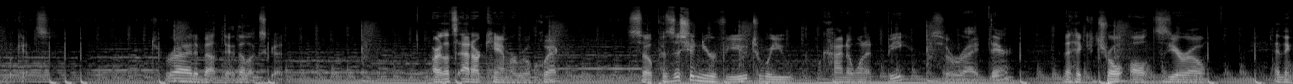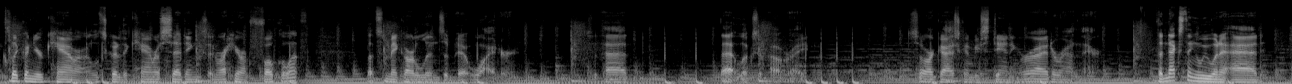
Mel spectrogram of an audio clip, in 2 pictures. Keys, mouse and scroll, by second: 2.1-4.4 middle drag, 4.4 shift+a, 6.5 middle click, 8.1 shift+middle click, 8.4-8.9 scroll up 2, 8.9 middle click, 9.3-11.4 middle drag, 11.4 ctrl+alt+KP_0, 11.5-13.2 middle drag, 13.2 click, 14.1 click, 15.6-18.3 drag, 17.2 r, 19.6 g, 22.0 click, 23.0 g, 23.7 click, 24.2-25.1 scroll down 1.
